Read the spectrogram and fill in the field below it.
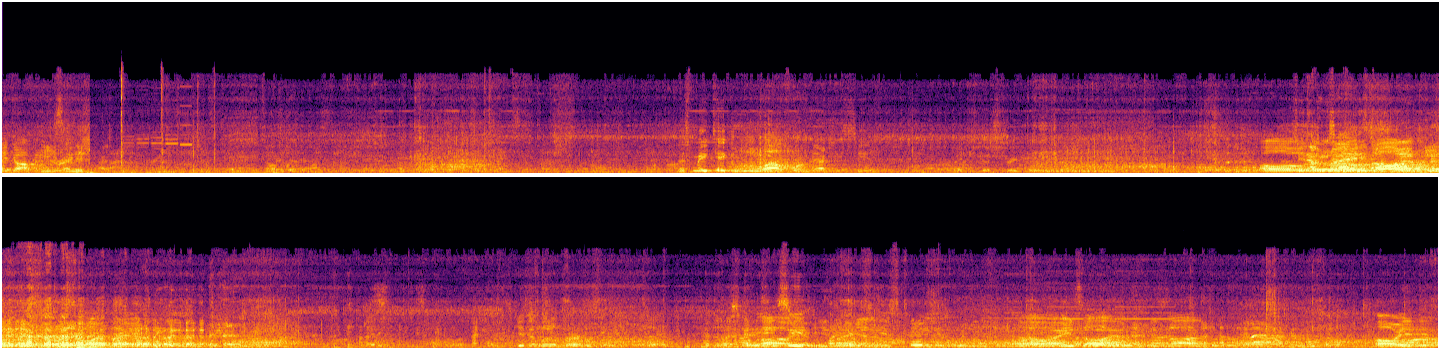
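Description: People talk and call out nearby in a large echoing hall.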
